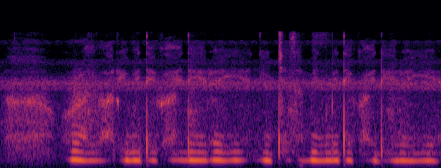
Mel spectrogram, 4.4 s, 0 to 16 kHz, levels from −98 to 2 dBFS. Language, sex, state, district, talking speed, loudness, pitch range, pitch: Hindi, female, Bihar, Gopalganj, 150 wpm, -44 LUFS, 175-180 Hz, 180 Hz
